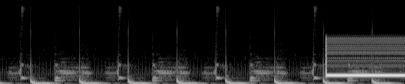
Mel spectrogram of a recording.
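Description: A telephone call being placed, with a regular series of short clicking pulses, then a loud steady ringing tone that starts near the end and continues to the close.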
